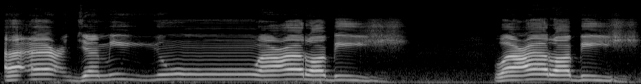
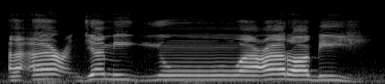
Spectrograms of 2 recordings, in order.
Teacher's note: تو یا کو آپ نے ذرا سختی کے ساتھ اور اس کی آواز کو، اس کے ساؤنڈ کو تھوڑا سا ظاہر کر کے یہاں پر وقف کرنا ہے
